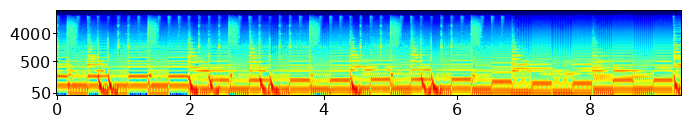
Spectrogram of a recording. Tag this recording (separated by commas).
Music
